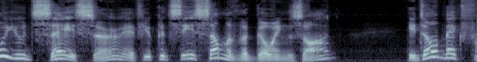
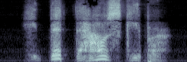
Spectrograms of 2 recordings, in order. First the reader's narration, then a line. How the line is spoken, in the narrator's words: said he in a hoarse whisper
